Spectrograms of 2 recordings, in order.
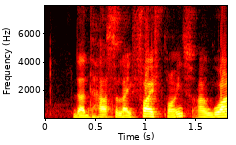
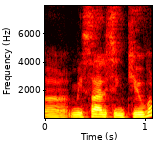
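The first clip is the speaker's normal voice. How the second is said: ordinary delivery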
